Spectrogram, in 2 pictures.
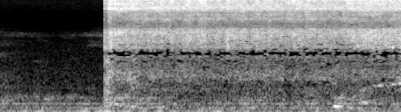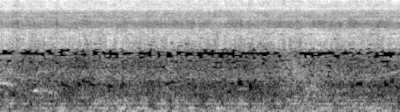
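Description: High-voltage electric arc from a flyback transformer charged through a microwave-oven capacitor, jumping between two bare wire tips. It starts suddenly about a second in as a steady, high-pitched hiss that holds evenly.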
